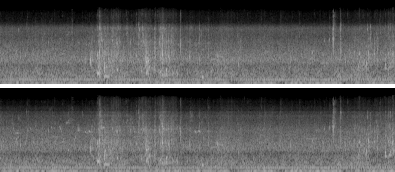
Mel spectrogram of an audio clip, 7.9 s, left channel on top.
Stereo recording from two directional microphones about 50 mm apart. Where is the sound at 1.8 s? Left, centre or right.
Left.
